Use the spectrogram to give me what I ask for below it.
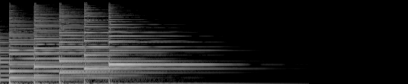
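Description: No technical faults can be heard anywhere in the audio, which holds steady and intact throughout.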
